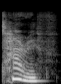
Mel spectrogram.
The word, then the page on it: tariff: British English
